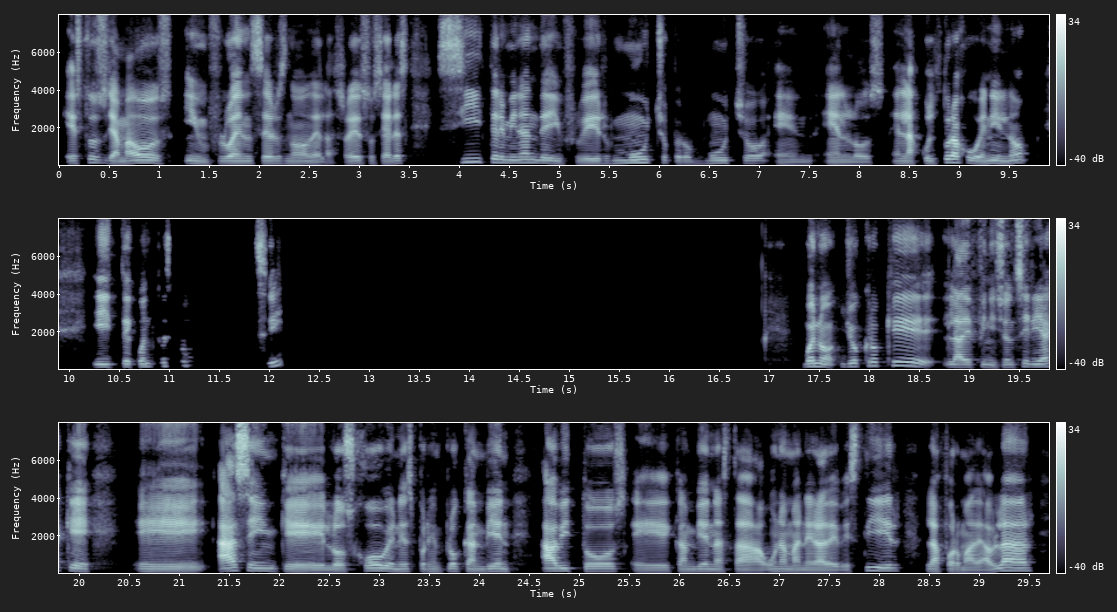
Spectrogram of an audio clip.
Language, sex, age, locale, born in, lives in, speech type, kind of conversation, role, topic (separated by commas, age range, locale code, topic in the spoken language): Spanish, male, 20-24, es-MX, Mexico, United States, conversation, podcast, guest, ¿Cuál es la influencia real de los influencers en la cultura juvenil?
